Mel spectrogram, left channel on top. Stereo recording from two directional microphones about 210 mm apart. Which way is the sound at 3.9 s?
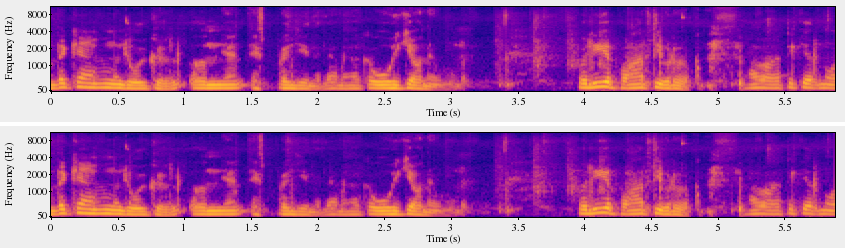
25° left (ahead or behind).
